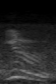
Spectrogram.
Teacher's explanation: வளைந்து நெளியும் ஆற்றல் உடைய நெகிழ்ந்த உறுப்புகளை வேகமாக ஆட விடுகின்ற போது எழுகின்ற ஒலிதான் ஆடொலி ர் நாக்கு அதிர்வதால் இருக்கின்றது ஆடொலியின் மற்றொரு வகை அடியோலி இதனை வருடொலி என்றும்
